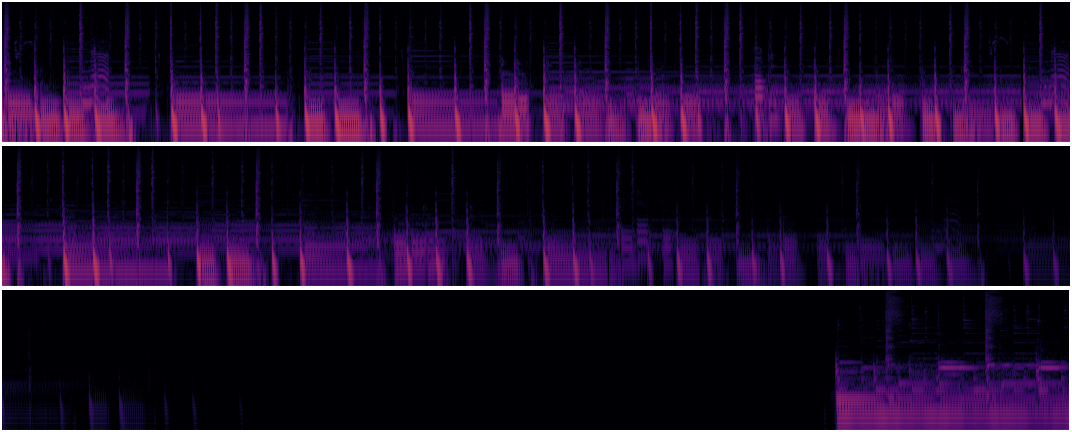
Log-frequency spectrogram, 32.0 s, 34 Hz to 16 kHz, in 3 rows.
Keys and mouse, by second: 1.1 click, 2.1-2.5 middle drag, 3.0 KP_1, 4.0-4.4 shift+middle drag, 5.3 shift+d, 6.3 s, 8.9 g, 8.9 x, 9.5 shift+a, 12.0 g, 14.3 Tab, 15.2 alt+z, 15.5-17.3 drag, 17.7 alt+z, 18.3 g, 20.7 ctrl+r, 22.0 Tab, 22.9 right click, 23.9 s, 25.6 s, 26.5 g, 27.5 r, 31.4 shift+d.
